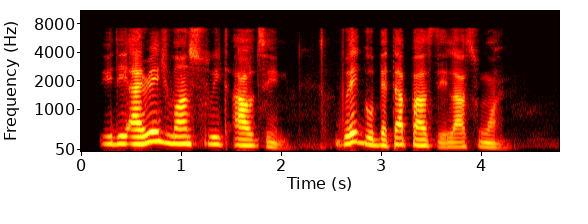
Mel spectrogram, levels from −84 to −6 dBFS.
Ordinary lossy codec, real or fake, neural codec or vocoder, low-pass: MP3, 48 kbps; fake; codec, 16 kHz, 0.8 kbps, ZipCodec; 7.2 kHz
